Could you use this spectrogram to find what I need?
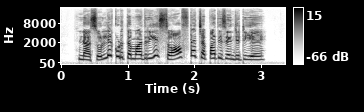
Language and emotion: Tamil, surprised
